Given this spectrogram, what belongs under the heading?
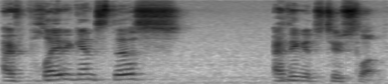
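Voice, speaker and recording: A man's voice: high-pitched, animated, moderate pace. A man co-hosting a podcast, casually thinking aloud as he comments on a card game draft. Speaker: podcast co-host. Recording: clearly noisy background.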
